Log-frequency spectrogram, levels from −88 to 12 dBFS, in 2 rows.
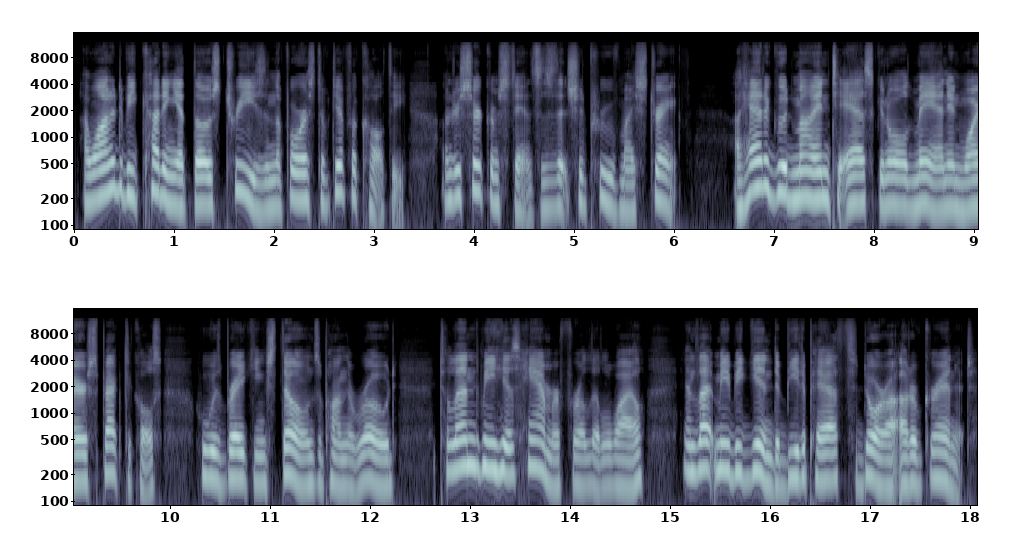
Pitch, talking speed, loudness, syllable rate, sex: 180 Hz, 205 wpm, -19 LUFS, 5.4 syllables/s, female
